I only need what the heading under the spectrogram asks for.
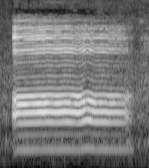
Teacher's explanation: तो बड़े आ को बोलिए आ, तो मतलब इसमें मुख अपना पूरा खुल रहा है, तो ये फुल्ली ओपन हो गया। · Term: विवृत स्वर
